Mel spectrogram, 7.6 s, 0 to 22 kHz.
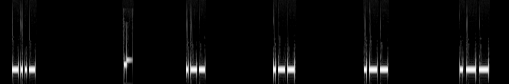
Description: Morse code, heard as a keyed tone, about 34 wpm, spaced as for 8 wpm, 700 Hz. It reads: X WWWW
